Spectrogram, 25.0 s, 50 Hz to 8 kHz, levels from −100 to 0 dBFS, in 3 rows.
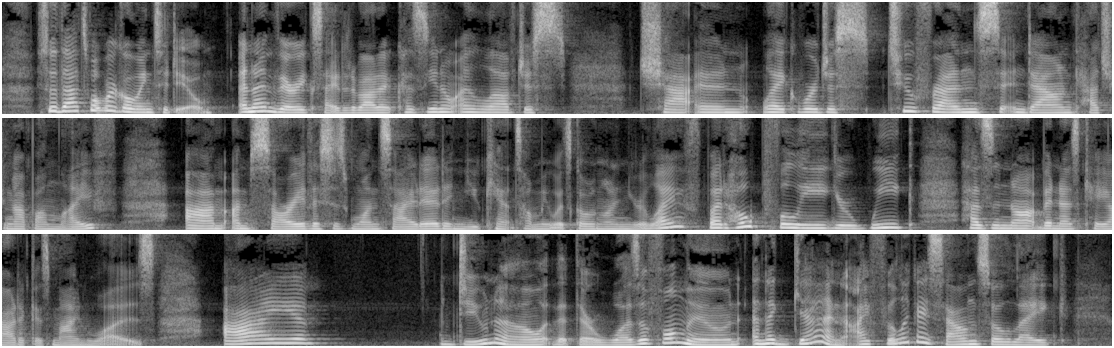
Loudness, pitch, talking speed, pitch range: -21 LUFS, 200 Hz, 190 wpm, 175-230 Hz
